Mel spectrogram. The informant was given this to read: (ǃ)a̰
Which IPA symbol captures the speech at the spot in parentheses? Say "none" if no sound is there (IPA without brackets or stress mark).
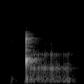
ǃ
